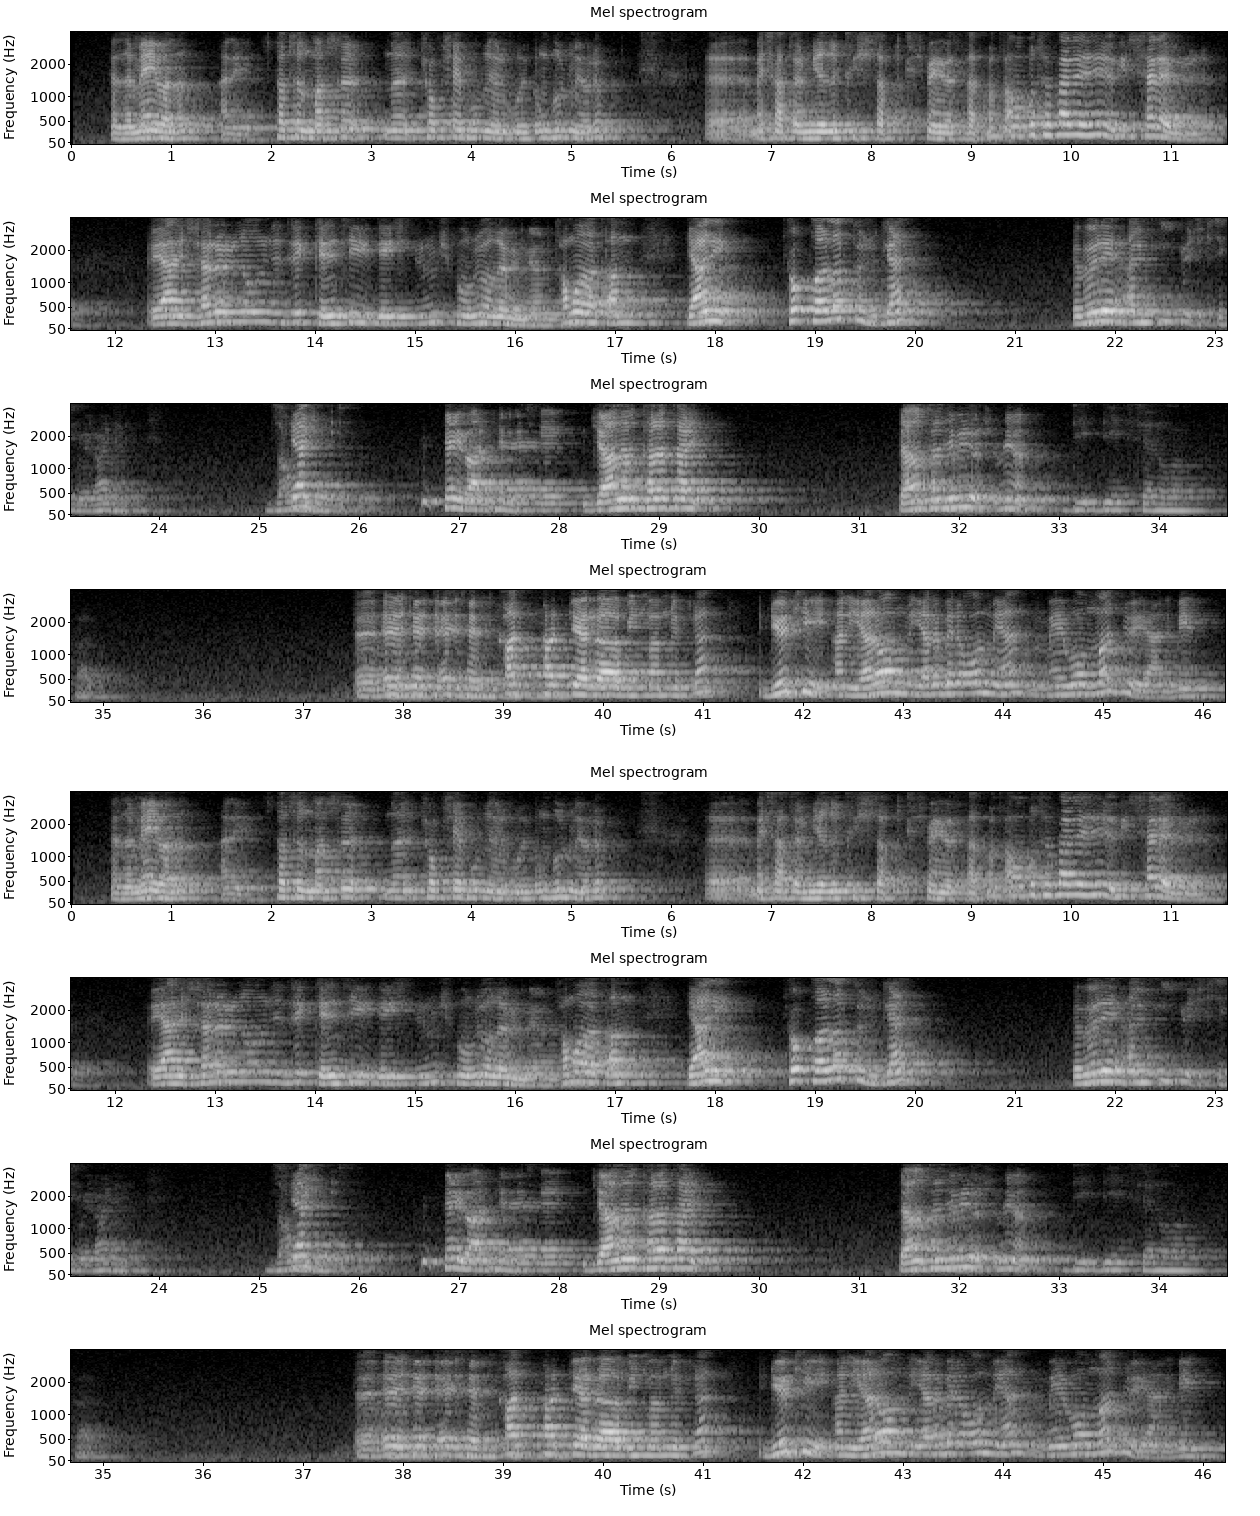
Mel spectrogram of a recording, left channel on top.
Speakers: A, on the left (about 45°); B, on the left (about 30°).
A: ya da meyvanın hani satılmasını çok şey bulmuyorum, uygun bulmuyorum. Ee, mesela atıyorum yazın kış sat, kış meyvesi satmak ama bu sefer de diyor ki sera ürünü. E Yani sera ürünü olunca direkt genetiği değiştirilmiş mi oluyor onu da bilmiyorum. Tam olarak an, yani çok parlak gözüken ve böyle
B: Ya
A: hani
B: çok iyi gözükecek böyle aynen. Zam
A: yaş
B: gibi olacak böyle.
A: şey
B: Kendini
A: var. ee,
B: görecek.
A: Canan Karatay Canan Karatay
B: Ha,
A: biliyorsun
B: şu
A: değil mi?
B: di- diyetisyen olan galiba programı
A: Ee, evet
B: da vardı.
A: evet evet
B: Şunu
A: evet.
B: yemeyin,
A: Kalp,
B: bunu yemeyin.
A: kalp cerrahı bilmem ne falan. Diyor ki hani yara olma, yara bere olmayan meyve olmaz diyor yani. Bir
